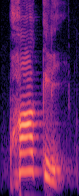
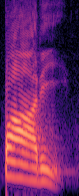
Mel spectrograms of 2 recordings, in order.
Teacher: li occurs after a voiceless sound, as in phakli, where ka is voiceless, while ri comes after a voice sound, as in pari, where a is voice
